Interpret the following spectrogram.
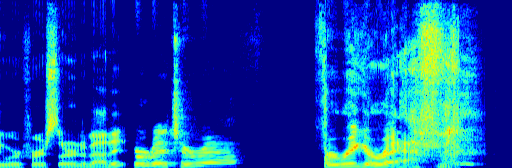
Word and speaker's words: Farigiraf: Farigiraf. Farigiraf. See, I go with the G instead of the J. Farigiraf.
